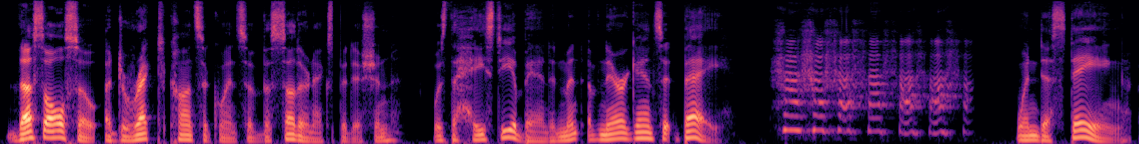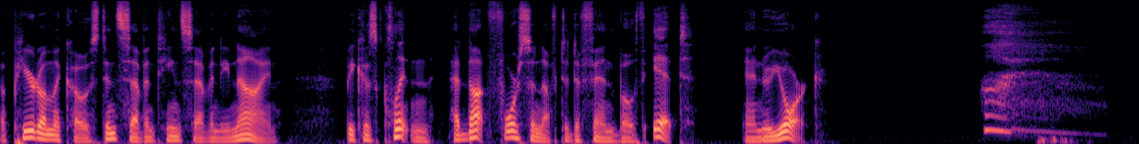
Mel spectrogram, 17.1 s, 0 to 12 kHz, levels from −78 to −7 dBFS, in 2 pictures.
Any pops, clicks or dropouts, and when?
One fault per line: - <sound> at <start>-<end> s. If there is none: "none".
- laugh at 5.8-7.3 s
- sigh at 15.9-16.8 s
